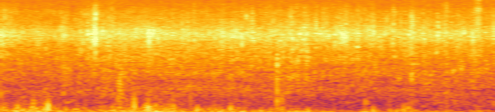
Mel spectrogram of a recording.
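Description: Waves and gusty wind on the Baltic Sea shore at Nynäshamn in Sweden, a continuous rough wash of surf with wind buffeting the microphone, fairly close and steady.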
